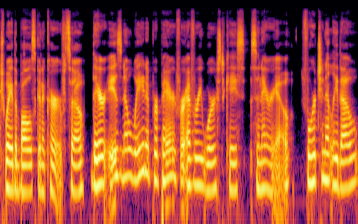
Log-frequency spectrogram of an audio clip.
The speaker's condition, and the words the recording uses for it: None; typical speech.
